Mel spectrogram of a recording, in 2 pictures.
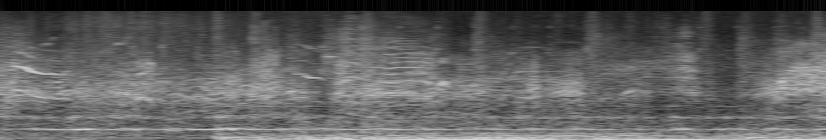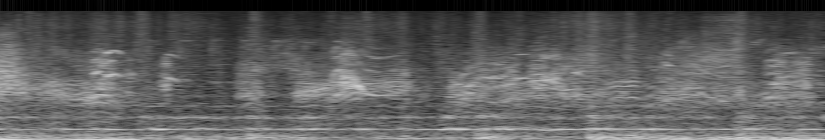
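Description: Baboons screaming during a troop fight, a series of harsh shrieks at irregular intervals, over a music score with a steady low drone.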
